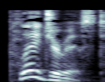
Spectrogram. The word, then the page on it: plagiarist: British English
